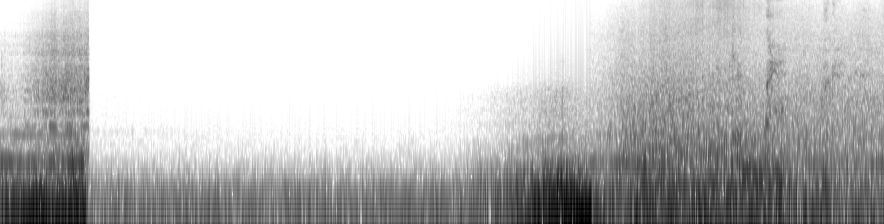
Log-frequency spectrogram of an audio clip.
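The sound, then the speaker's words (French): Sandstorm wind: a brief burst of noise gives way to a low, steady rumble that swells into a loud, harsh roar of rushing wind and hiss, sustained to the end. “Cette tempête de sable.”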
